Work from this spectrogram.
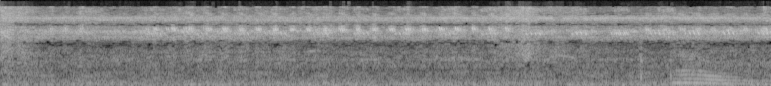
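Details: Crickets calling after a typhoon, with cats playing on a ladder knocked over by the storm; high rhythmic chirps about four per second over a constant shimmering chorus, a brief click, and a woman speaking near the end.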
